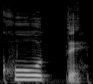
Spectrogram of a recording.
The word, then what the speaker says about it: 콧대: 코 플러스 대 하면 어떻게 적어요? 콧대라고 이야기를 하고요. 발음 기호는 코대 혹은 이제 콧대를 허용해 주게 됩니다.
